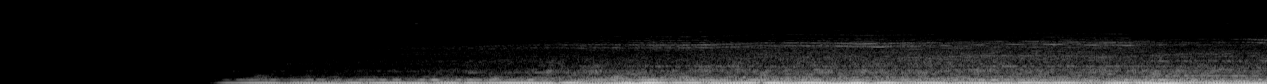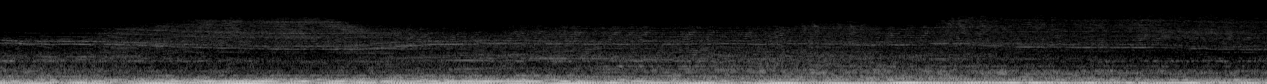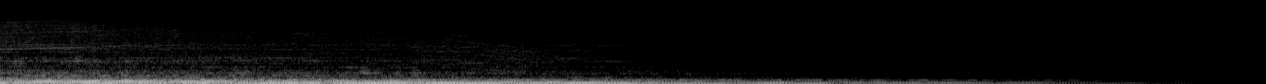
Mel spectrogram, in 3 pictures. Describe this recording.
The Pitch bender on my synth stopped working right so I decided to make some recordings with the broken wheel. PBM stands for "Pitch Bender Malfunction" and the last number in each title is the BPM for timing purposes. Thanks and enjoy.
Drones, Experimental, Synth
